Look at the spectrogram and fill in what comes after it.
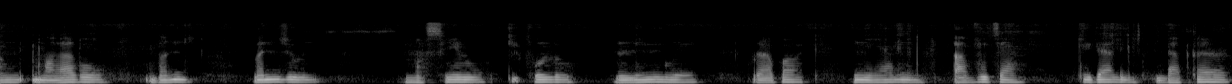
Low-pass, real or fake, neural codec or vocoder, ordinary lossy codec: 7.2 kHz; fake; codec, 32 kHz, 1.9 kbps, SNAC; none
